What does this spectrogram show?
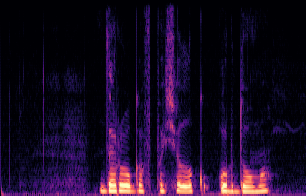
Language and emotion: Russian, neutral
